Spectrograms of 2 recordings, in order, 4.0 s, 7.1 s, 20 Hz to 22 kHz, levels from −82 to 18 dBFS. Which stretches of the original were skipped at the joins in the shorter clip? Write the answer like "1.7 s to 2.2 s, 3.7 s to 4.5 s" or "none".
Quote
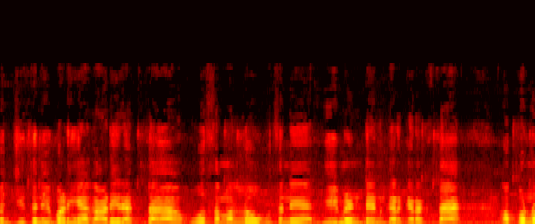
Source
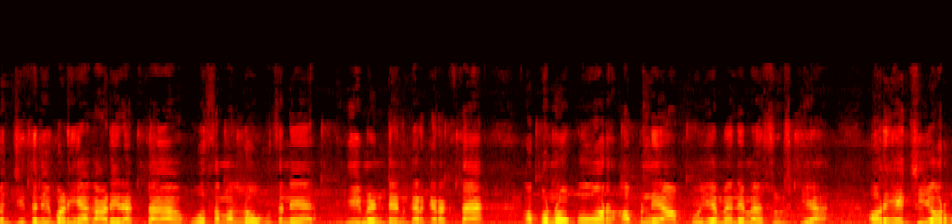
2.4 s to 2.6 s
